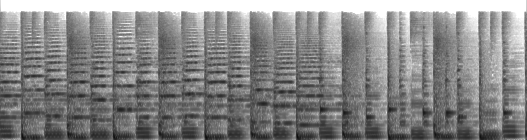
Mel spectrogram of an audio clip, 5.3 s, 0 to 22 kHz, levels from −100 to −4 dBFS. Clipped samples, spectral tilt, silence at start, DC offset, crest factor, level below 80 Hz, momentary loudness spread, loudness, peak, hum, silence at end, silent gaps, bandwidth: under 0.1%; -4 dB/octave; 0 s; under 0.1%; 16 dB; -28 dBFS; 4 LU; -18 LUFS; -2 dBFS; none; 0.05 s; none; 15.5 kHz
